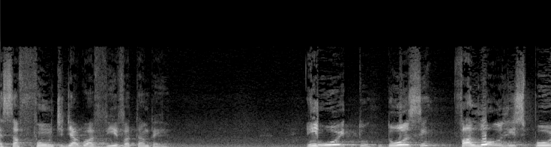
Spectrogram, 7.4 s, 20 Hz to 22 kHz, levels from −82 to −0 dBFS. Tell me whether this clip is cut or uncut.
cut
